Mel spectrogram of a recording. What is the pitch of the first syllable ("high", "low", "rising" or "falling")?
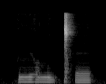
low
